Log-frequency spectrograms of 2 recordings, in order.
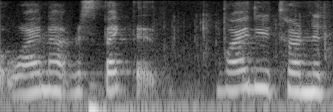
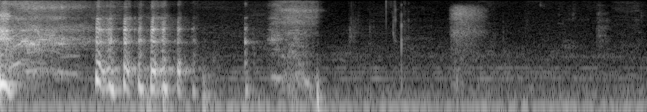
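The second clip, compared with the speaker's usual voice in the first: long, quiet breathy laugh; 4 semitones higher, 7 dB quieter than usual. Real, not acted. Player amused by stones on shoulders, breathy laughing. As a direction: laugh softly, mostly on breath.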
